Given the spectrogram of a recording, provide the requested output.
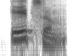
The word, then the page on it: eightsome: Indian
